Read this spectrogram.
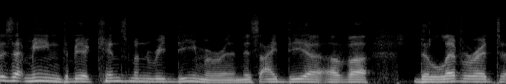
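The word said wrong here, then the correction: levirate: I don't know how to even say it. Is that, how do you say that? Leverate marriage? – That's good. – What is it? Yeah, that's good. I can get by with that.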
